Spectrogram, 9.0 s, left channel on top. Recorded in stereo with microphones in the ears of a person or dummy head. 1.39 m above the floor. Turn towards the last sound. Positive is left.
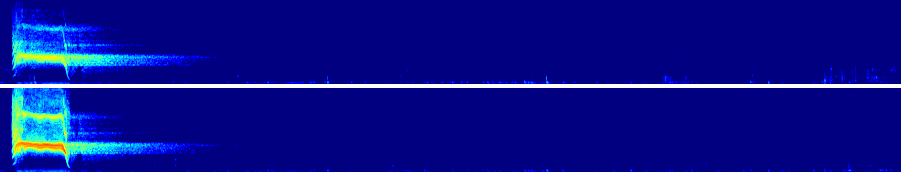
turn(degrees=-65)  # may be behind; listen again after turning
